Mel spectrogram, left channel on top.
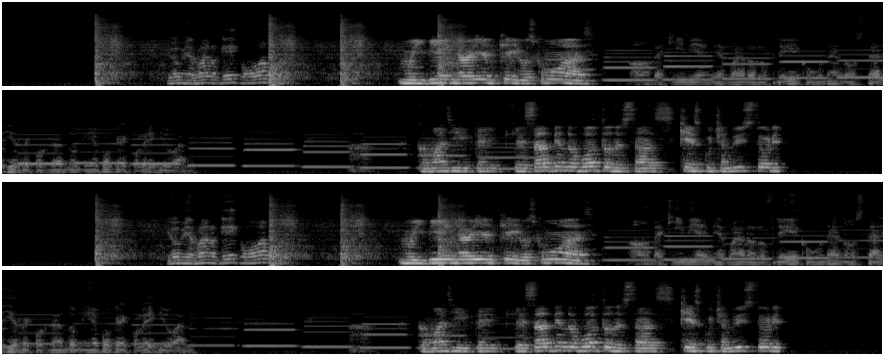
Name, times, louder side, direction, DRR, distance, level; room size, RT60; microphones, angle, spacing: Gunshot gunfire, 0.9-2.0 2.7-5.4, left 1 dB, 50° left, 1.3 m, -41 dB
voice 1, 1.6-3.0 6.3-10.7 11.3-11.6, right 2 dB, 30° right, 0.6 m, -40 dB
voice 2, 4.0-5.9 12.3-12.5 13.0-16.6, right 2 dB, 65° left, 1.4 m, -29 dB
sound 1, 5.4-14.6, left 3 dB, 30° left, 0.3 m, -45 dB
2.7 x 2.4 x 2.4 m
head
